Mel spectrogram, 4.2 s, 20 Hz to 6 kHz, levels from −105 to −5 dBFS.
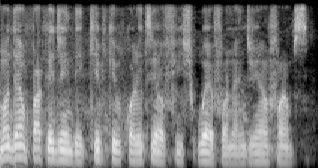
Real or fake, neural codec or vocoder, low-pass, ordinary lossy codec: real; none; 5.4 kHz; none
